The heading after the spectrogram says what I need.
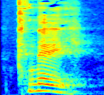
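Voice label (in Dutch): "kni-j", Barghs dialect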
